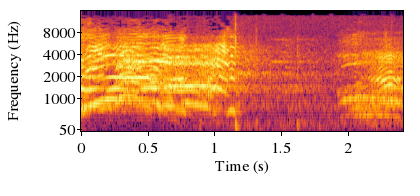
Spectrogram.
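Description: Raised voices of players and spectators shouting during a football match, loudest in the first second, with a short dull thump about a second in.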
